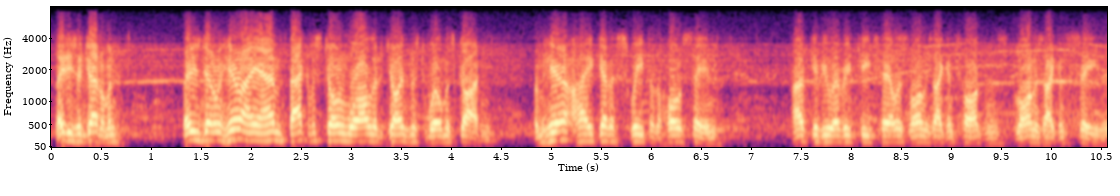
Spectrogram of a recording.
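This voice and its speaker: An actor playing an alarmed eyewitness radio reporter in a 1930s old radio show drama, urgent and on the spot. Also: male voice, on the high side, fairly even intonation, fast, lo-fi sound, natural voice. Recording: scratchy, noisy 1930s radio broadcast.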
